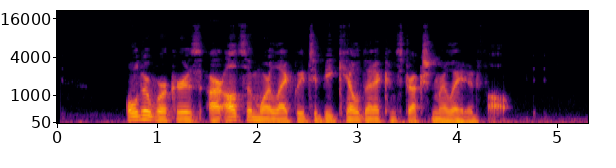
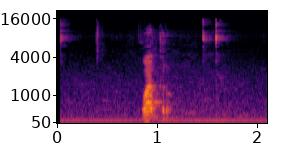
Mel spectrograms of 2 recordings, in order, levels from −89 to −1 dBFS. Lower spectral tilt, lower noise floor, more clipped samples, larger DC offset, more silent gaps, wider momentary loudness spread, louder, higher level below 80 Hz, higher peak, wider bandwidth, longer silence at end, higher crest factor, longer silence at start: first, -8 dB/octave vs -3 dB/octave; first, -54 dBFS vs -49 dBFS; neither; neither; neither; second, 9 LU vs 22 LU; first, -24 LUFS vs -31 LUFS; first, -44 dBFS vs -70 dBFS; first, -6 dBFS vs -12 dBFS; second, 9.2 kHz vs 16 kHz; first, 0.8 s vs 0 s; second, 18 dB vs 24 dB; first, 0.7 s vs 0.05 s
